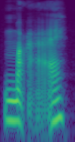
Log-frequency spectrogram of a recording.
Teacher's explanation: my means to buy it's in the third tone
